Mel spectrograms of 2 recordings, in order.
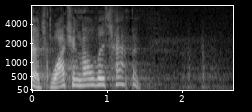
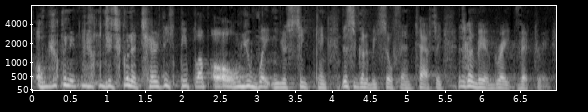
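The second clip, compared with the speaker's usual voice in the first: put-on quick, eager, childish flattery; a lightly voiced eager boy flattering the king; little boy voice; 4 semitones lower, 5 dB quieter, faster than usual. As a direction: gush like an excited little boy. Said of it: "He's like a little boy".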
